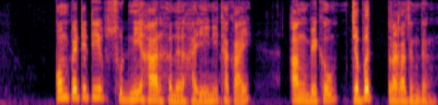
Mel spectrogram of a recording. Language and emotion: Bodo, angry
